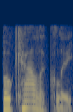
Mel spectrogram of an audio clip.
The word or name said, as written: vocalically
